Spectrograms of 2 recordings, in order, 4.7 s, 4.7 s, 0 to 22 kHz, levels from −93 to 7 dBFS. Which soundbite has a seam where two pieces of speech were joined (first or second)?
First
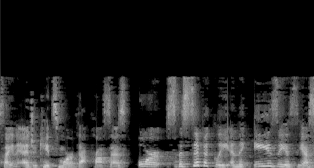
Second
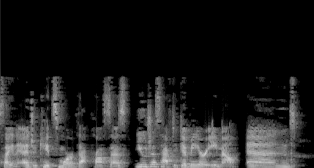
second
